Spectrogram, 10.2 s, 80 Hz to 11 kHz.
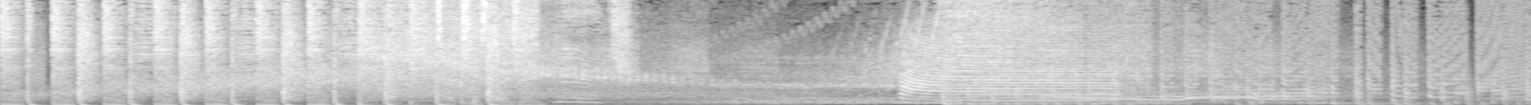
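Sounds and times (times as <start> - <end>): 
steady rush: 0.1 - 10.1
air horn blast: 6.0 - 8.7.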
